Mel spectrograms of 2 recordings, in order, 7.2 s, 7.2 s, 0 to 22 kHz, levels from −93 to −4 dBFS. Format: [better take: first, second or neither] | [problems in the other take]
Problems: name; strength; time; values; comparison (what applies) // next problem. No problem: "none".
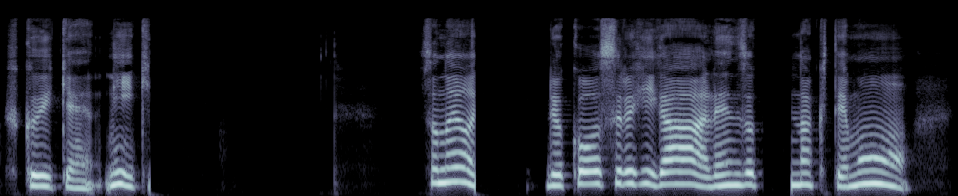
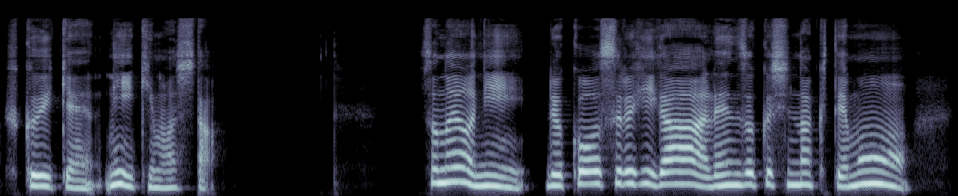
second | audio cutting out; at 1 s for 0.5 s, at 3.5 s and at 5.5 s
